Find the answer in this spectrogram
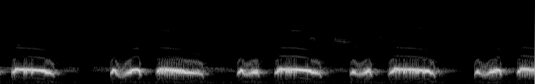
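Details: Spotted dove used as a decoy, cooing against a wild bird; mellow low coos alternate short wavering notes with longer sustained ones in an uneven steady rhythm, nothing else audible.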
